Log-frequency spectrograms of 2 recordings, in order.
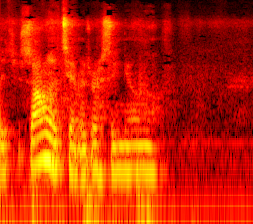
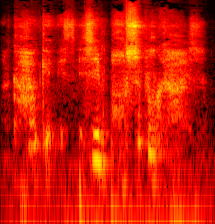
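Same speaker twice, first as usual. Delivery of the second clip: whispering; 3 semitones higher, 10 dB quieter than usual. Real, not acted. Struggling, whispered aside.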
